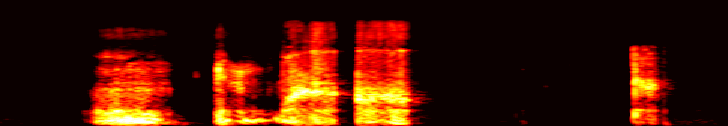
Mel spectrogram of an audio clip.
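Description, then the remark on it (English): A person coming down with a cold clears their throat several times in close succession, rough guttural rasps, followed after a pause by one shorter, sharper hack. “I think I'm getting a cold. You know when you sniff a lot and it runs down the back of your throat?”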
